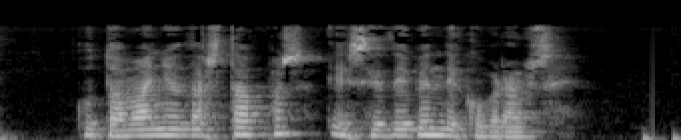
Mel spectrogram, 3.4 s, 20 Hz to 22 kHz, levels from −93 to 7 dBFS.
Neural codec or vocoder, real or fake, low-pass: none; real; 9.9 kHz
